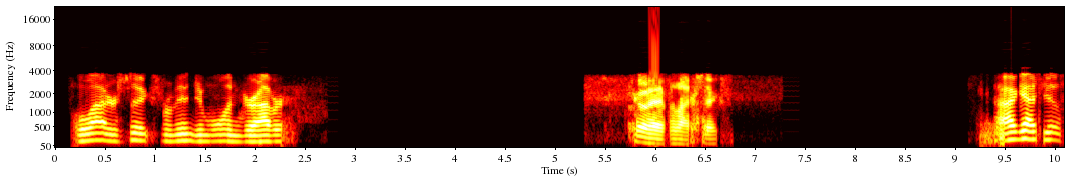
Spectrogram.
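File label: FIRE Operations, p25; FIRE OPS 2; wake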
